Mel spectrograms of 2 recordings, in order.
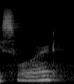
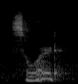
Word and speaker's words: sword: how I say sword, but honestly, it's spelled SW, sword, right? I know, you're probably on the same team as them. You're like, sword. But for some reason, I always want to say sword.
